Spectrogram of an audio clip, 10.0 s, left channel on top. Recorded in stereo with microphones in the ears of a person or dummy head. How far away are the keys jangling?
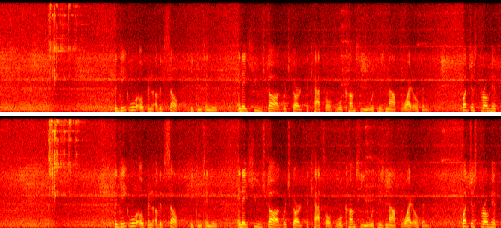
About 8 m.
